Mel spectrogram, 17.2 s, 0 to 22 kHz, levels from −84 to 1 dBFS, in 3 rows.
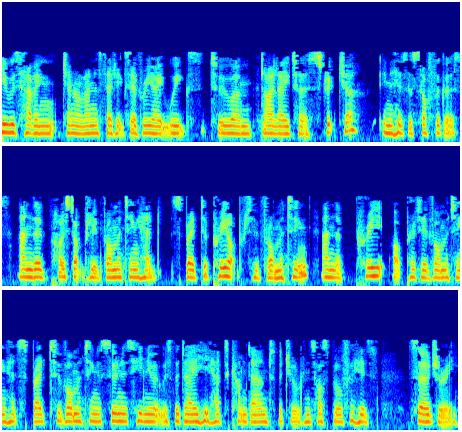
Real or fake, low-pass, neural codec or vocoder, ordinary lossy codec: real; 7.2 kHz; none; MP3, 24 kbps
